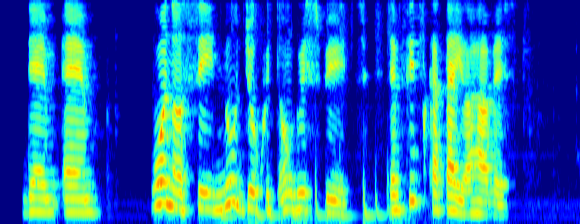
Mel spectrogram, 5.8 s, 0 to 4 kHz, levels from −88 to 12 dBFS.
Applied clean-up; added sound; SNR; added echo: neural mask model RNNoise.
